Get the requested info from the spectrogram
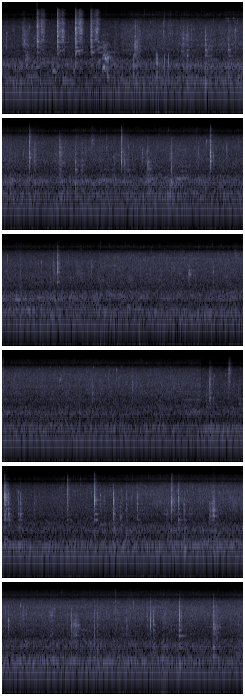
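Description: Fish cake hotteok frying in shallow oil in an electric pan: a steady sizzle with sharp pops and ticks throughout, a dense cluster of them in the first two seconds, some from a metal spatula and tongs knocking the pan.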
